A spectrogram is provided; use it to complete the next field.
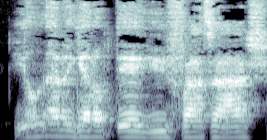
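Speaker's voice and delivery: put-on mild shout, held back. Retelling a prison officer shouting up an insult: imitating Mister Muscle shouting.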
